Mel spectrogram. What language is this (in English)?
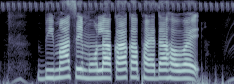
Chhattisgarhi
